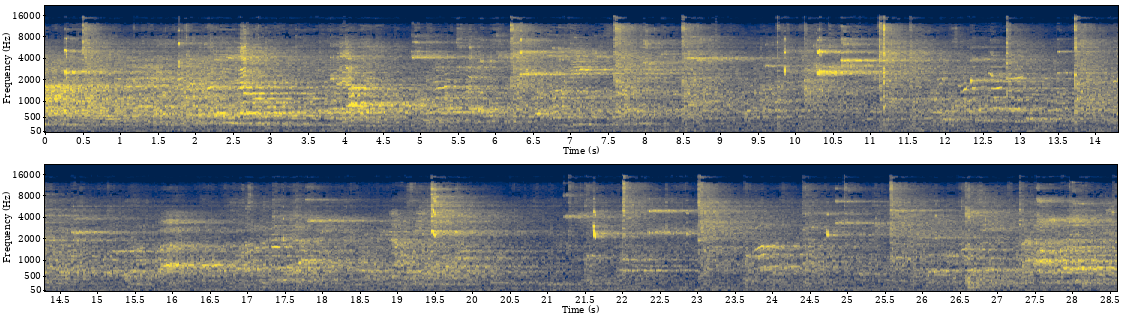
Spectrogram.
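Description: Many players call out and chatter, echoing in a large hall.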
